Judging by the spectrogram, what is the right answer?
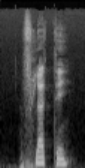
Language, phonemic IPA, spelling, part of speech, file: French, /fla.te/, flatter, verb, Fr-flatter.ogg
- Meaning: 1. to flatter 2. to pet, to caress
